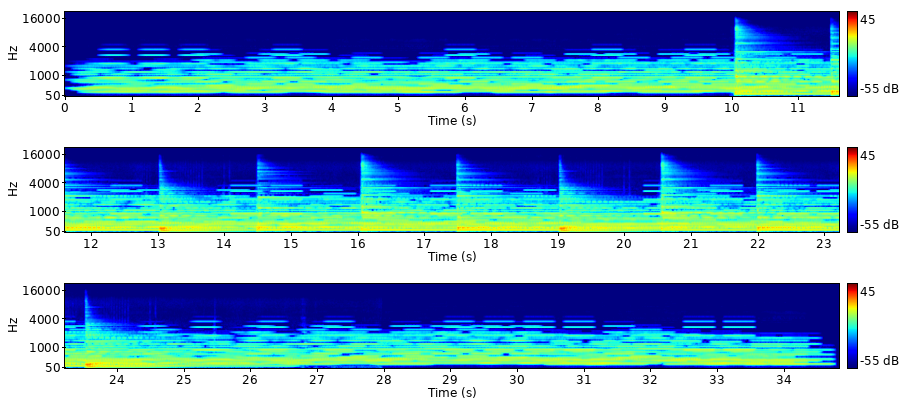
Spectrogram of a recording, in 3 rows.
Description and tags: SB tones+guitar v2
Sound sketch using Markov process to generate a minimal sound scape using 10 sine wave tones at frequencies from the c-minor scale. Sine wave attacks are smooth here, sounding almost like an undulating electronic ogran. Guitar chords are related to c-minor scale and are also chosen using the same Markov process.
